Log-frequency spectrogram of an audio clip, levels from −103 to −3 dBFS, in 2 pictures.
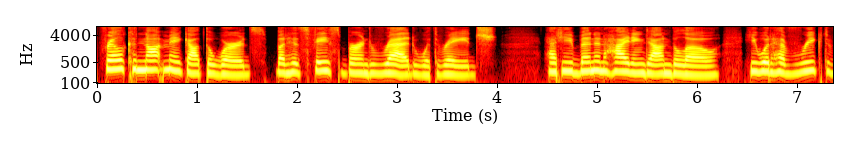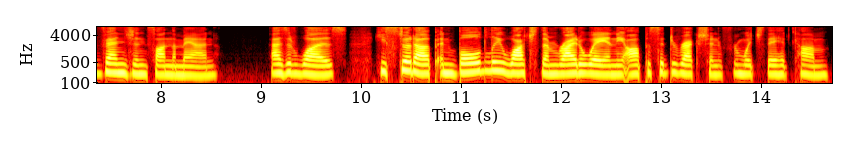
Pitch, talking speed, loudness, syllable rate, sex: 210 Hz, 205 wpm, -20 LUFS, 5.0 syllables/s, female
